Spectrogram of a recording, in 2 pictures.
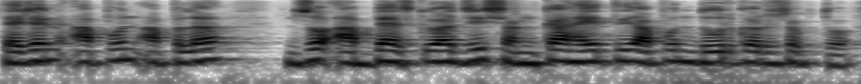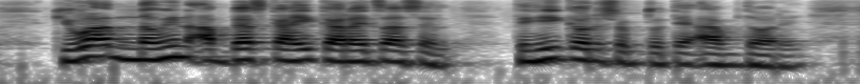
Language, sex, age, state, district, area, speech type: Marathi, male, 18-30, Maharashtra, Ratnagiri, rural, spontaneous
